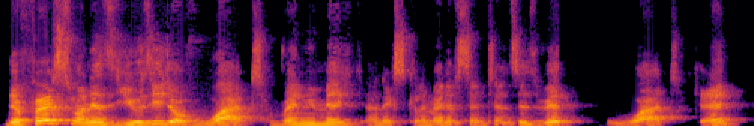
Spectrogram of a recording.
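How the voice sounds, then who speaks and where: A man's voice: high-pitched, unhurried, roomy sound. A man teaching English in a live online class from home at night, tagging "okay?" onto nearly every phrase and acting out each example. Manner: tags "okay?" after most phrases and acts out each interjection.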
